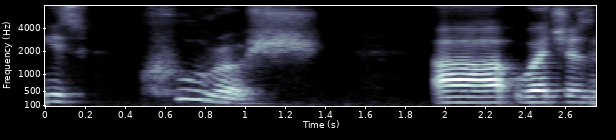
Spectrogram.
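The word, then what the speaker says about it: کوروش: the correct name is kurosh uh which is the name of the king of iran cyrus the great so the proper farsi pronunciation of it is kurosh not cyrus but cyrus sounds just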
